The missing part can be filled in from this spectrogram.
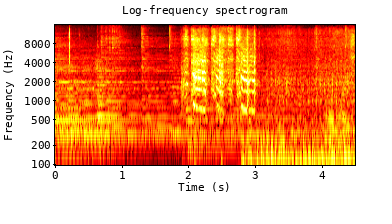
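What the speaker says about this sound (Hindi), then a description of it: "पहले बाइक स्टार्ट करते हैं ताकि थोड़ी गर्म हो जाए बाइक।" A KTM 390 Adventure motorcycle is cold-started on a mountain return journey from Adi Kailash. A rooster and birds call first, then the engine cranks, catches and settles into a close, steady idle.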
